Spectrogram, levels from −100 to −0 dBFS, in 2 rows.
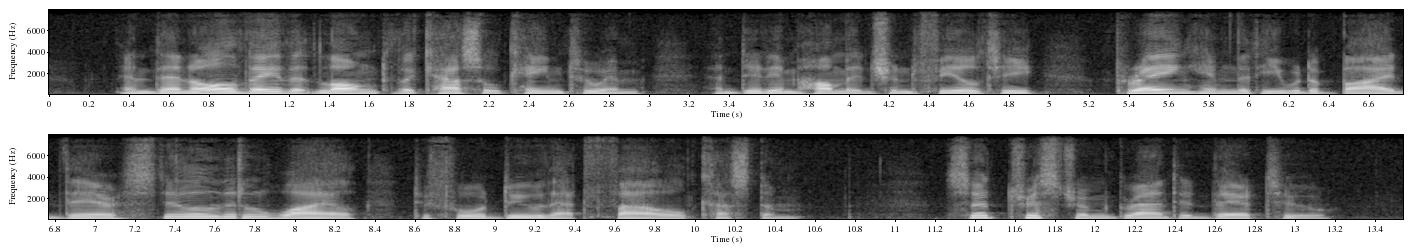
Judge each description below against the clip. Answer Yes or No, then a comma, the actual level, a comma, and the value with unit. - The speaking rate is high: No, average, 170 wpm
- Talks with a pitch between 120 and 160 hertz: Yes, low, 135 Hz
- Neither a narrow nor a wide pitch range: Yes, average, 3.6 semitones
